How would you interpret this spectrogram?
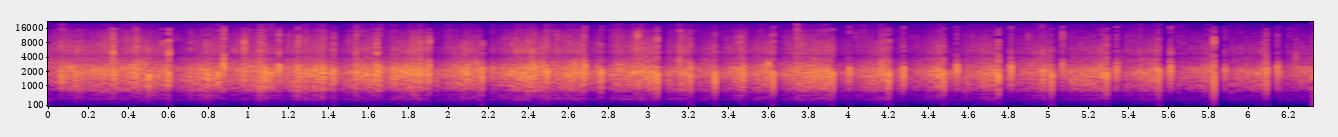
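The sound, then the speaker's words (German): Sustained audience applause for the organizing group of Bits und Bäume, a dense wash of clapping with sharp individual claps popping out, steady and fairly loud throughout with no voices over it. “Einen ganz, ganz herzlichen Applaus nochmal für den Trägerkreis der BITS und Bäume.”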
